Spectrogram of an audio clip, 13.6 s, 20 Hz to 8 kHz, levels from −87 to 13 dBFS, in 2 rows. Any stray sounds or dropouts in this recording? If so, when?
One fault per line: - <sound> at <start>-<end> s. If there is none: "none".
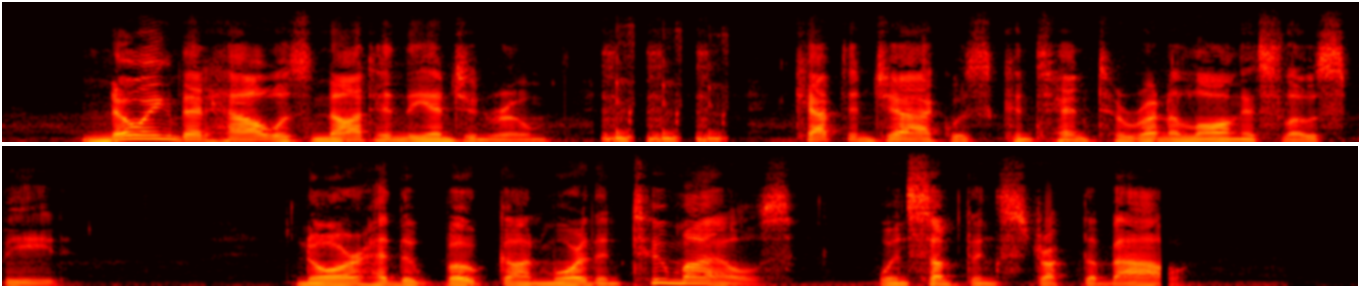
- laugh at 3.0-3.6 s
- dropout at 12.6-12.6 s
